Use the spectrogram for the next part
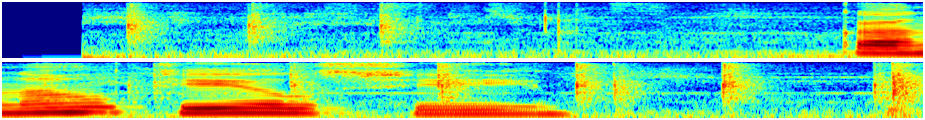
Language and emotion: Russian, sad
